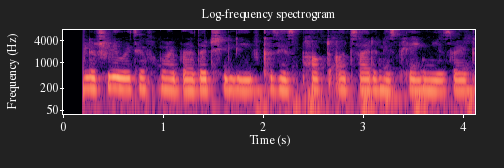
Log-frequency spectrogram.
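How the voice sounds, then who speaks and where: Light background noise is audible. Over it, a woman talks at a very fast pace. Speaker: vlogger. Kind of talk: casual vlog chat. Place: home room. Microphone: phone near.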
